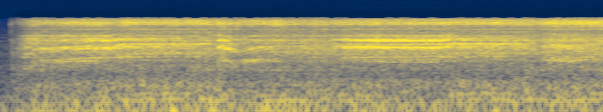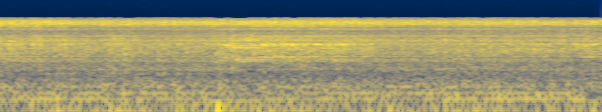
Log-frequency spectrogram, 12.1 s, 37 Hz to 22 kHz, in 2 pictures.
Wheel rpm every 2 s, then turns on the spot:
80, 210, 220, 230, 230, 230.
none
